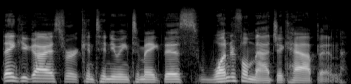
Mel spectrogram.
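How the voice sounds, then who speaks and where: A man hosts a podcast in casual, bantering style. His voice is bright and swings widely in pitch. The studio recording is dry and close. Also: lively intonation, normal speed, clear, resonant tone, dry recording. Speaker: podcast host and narrator. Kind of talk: casual banter at a dramatic reading session.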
